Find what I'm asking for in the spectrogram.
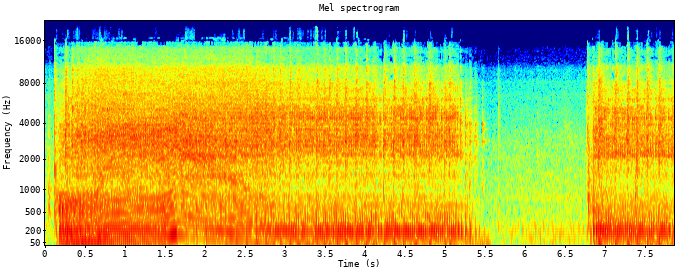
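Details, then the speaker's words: Stihl MS291 chainsaw after service with new bar and chain kit, started after earlier sputtering: sharp high two-stroke scream sweeping to full revs, briefly dropping to idle, snapping back cleanly; now a runner that sounds pretty nice. "let say we'd have a runner say we got a runner sounds pretty nice"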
